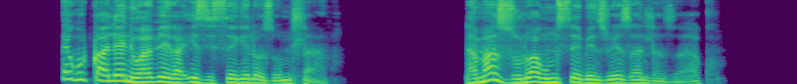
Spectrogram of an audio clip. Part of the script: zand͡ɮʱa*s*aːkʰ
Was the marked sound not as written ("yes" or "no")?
yes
